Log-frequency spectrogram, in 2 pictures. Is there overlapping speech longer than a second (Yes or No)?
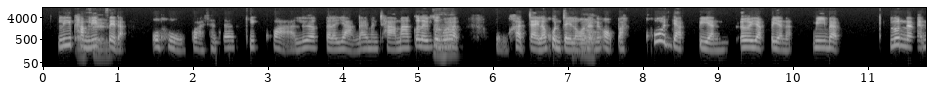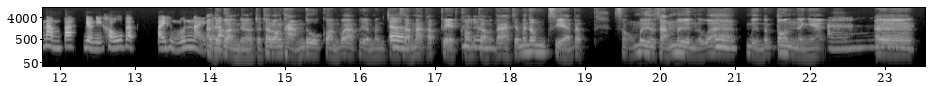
No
